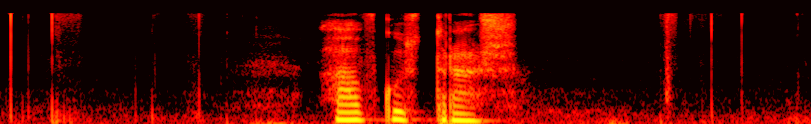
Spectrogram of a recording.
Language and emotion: Russian, neutral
